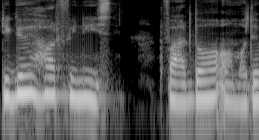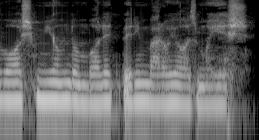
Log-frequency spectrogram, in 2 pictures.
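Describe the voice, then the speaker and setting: A proud, cold older man from an audio storybook, voiced by a woman narrator. He speaks slowly in a thick, husky, manly tone, curt and mocking, and rarely softens. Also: low-pitched, fairly even intonation. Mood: stern.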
